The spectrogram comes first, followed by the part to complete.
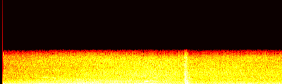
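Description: Steady background hiss with a low droning hum for the first half, and one sharp click about three seconds in.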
